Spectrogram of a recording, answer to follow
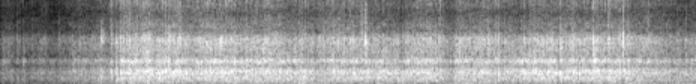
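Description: Heavy downpour pelting a moving car's windscreen and roof in a storm, heard from inside the car: a dense, steady rushing noise that sets in about a third of a second in.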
